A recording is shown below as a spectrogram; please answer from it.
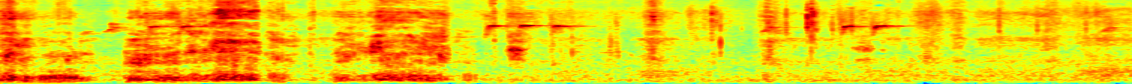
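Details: A Golden Retriever pup and a whippet cross argue over a stick. For the first three seconds they give low, rough, rumbling growls in bursts, then softer scuffling and a few faint higher squeaks follow outdoors.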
